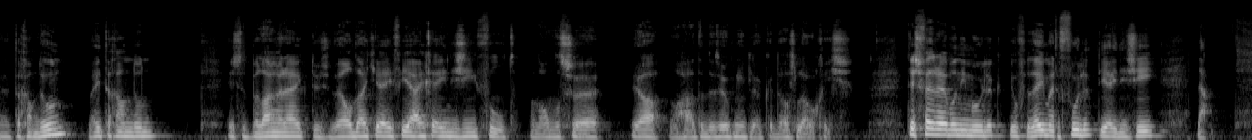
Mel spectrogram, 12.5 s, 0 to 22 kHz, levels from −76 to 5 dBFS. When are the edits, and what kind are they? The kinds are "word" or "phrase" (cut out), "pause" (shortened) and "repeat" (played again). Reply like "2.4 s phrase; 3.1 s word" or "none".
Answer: 5.2 s pause; 10.5 s word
